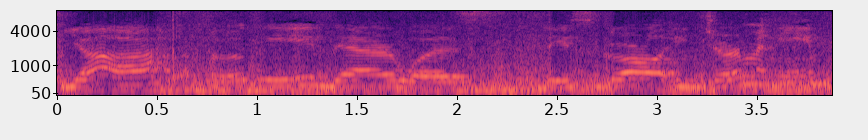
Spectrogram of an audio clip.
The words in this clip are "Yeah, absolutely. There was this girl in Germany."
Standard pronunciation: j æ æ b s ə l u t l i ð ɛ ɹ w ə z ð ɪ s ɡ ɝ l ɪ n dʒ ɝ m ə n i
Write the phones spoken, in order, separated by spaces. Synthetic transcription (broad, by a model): j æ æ s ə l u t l i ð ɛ ɹ w ə z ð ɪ s ɡ ɝ l ɪ n dʒ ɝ m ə n i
